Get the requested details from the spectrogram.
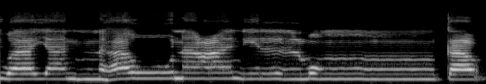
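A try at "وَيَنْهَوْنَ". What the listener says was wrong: Wa yanhauna. Hauna. Turunkan lagi makhrajnya. Haknya.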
